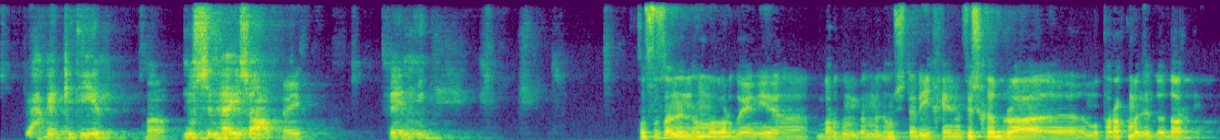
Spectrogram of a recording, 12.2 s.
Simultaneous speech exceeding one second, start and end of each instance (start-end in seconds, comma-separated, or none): none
